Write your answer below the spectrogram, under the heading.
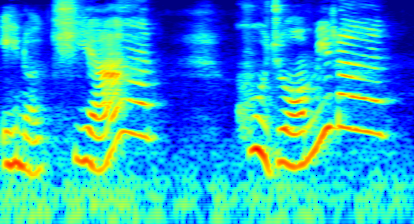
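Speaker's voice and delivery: astonished, wondering, surprised, swooping voice. Narrator reads Pashmak seeing many people walking far below, surprised. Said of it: "با تعجب گفت".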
